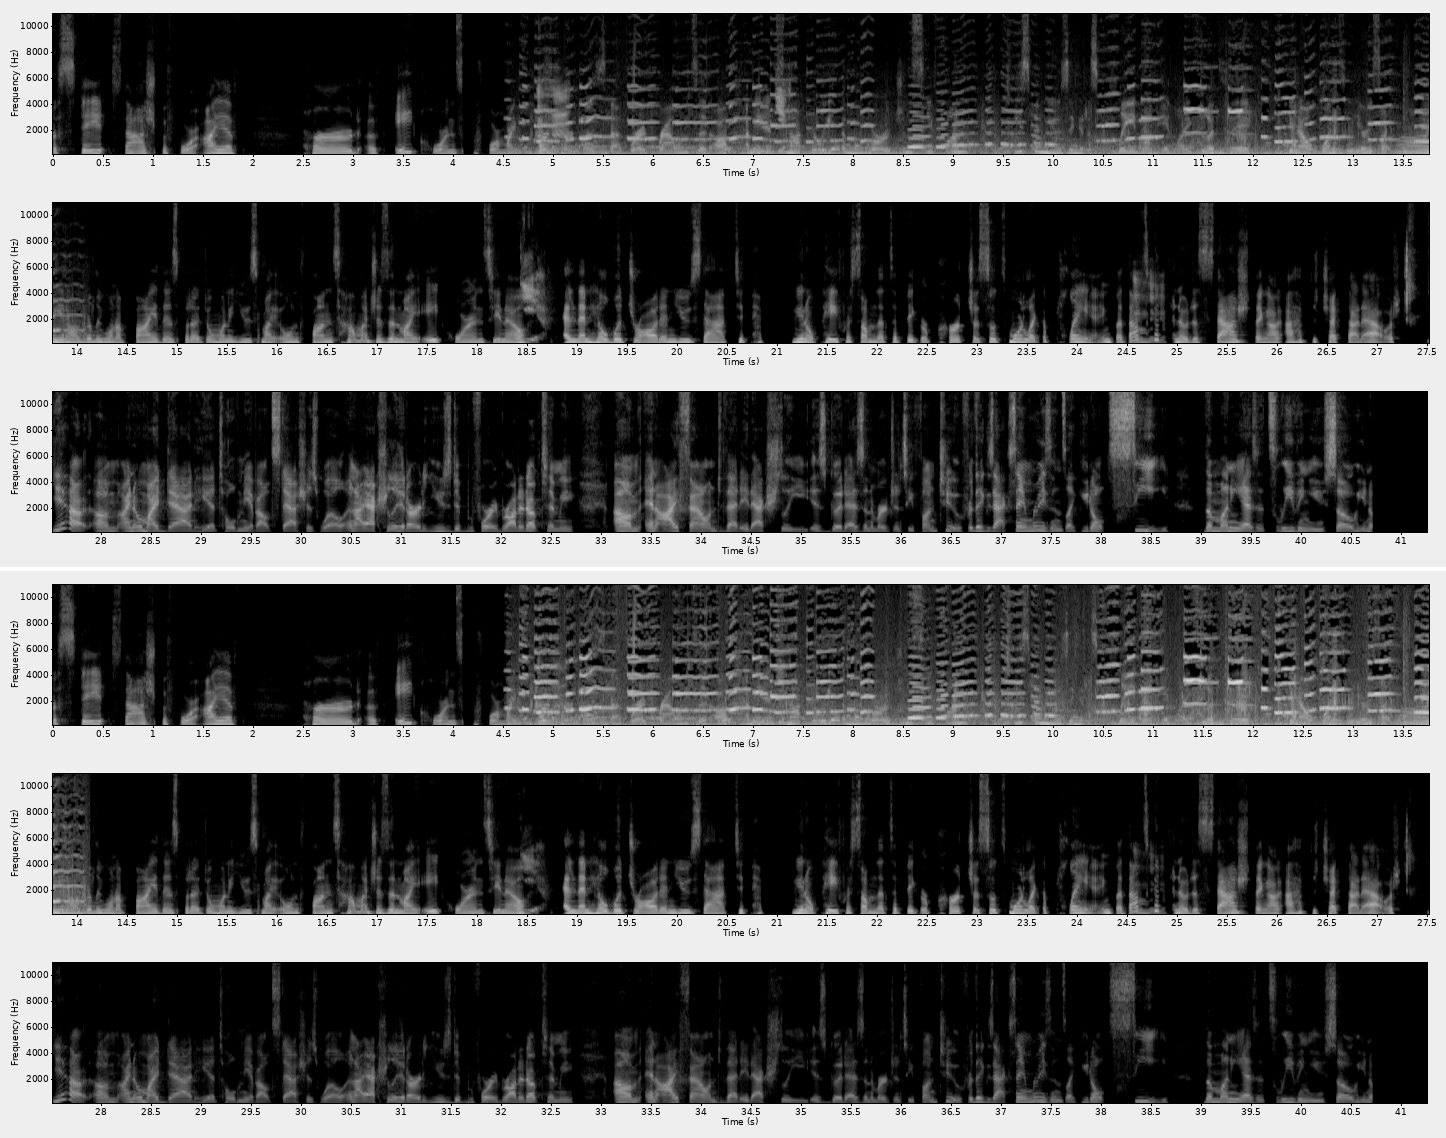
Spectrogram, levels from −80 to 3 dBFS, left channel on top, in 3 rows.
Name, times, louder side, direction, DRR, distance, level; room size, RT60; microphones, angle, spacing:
voice 1, 0.0-1.8 2.5-4.1 4.4-12.0 12.4-18.5 18.9-20.9 21.2-24.6 25.0-27.2, equal, ahead, 1.4 m, -31 dB
sound 1, 4.5-14.1, right 7 dB, 45° right, 1.0 m, -25 dB
voice 2, 4.8-5.2 7.2-7.4 18.4-18.7 24.6-24.9 27.3-40.7, left 7 dB, 55° left, 6.5 m, -37 dB
head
